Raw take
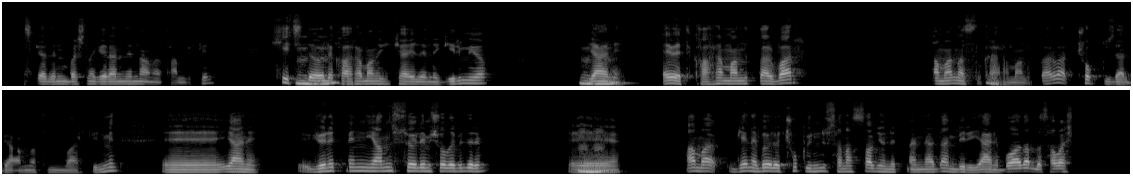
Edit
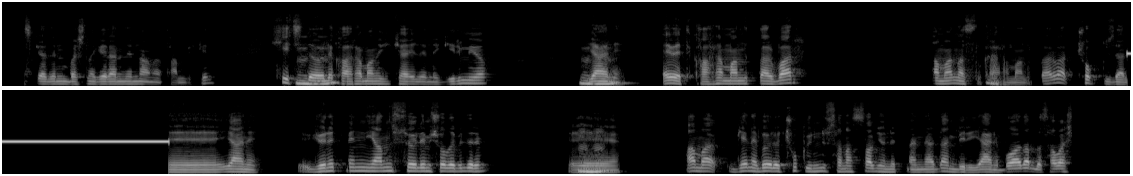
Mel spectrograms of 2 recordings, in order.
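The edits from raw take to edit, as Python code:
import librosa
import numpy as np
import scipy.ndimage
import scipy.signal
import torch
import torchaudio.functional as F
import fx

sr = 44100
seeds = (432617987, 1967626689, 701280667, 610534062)

y = fx.edit(x, sr, fx.clip_gain(start_s=4.06, length_s=0.49, db=-3.5),
    fx.bleep(start_s=11.25, length_s=1.71, hz=1760.0, db=-14.5), tone=tone)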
